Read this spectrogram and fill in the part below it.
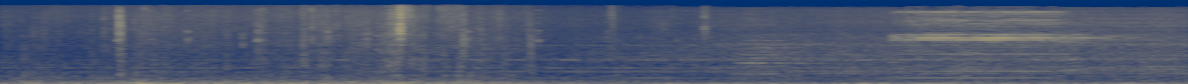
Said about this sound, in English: As with anywhere in India, the thing you notice about Vadnagar is the noise. People shouting and cars honking at cows that block their way.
